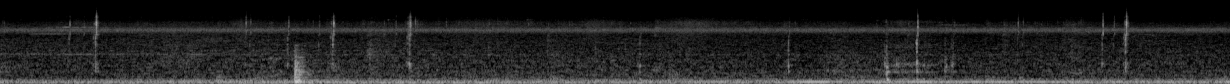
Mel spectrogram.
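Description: A thin metal pole knocks and rattles as monkeys climb it.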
